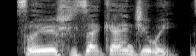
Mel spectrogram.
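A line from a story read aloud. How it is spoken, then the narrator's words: Yelling. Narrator (Russian): заорал я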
